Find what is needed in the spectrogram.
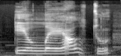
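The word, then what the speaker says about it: ele alto: saying all the letters but when we try to do the masculine e alto when we run it together il tu we drop the last letter of the word ill so we drop the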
